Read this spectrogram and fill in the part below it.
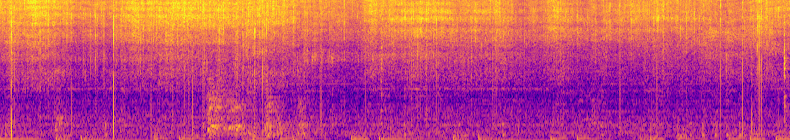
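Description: Onions and red and green chillies sizzle steadily on a hot grill pan, a dense crackling hiss with occasional soft knocks and clatter as pieces are turned, close and continuous with no talking.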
